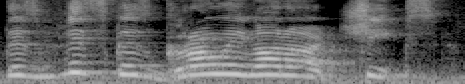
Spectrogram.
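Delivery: high, loud, horrified exclamation; hammed-up high-pitched shout; child's shout. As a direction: squeal it like an appalled child. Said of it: "Another shouts".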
